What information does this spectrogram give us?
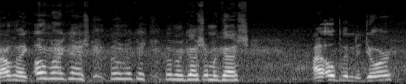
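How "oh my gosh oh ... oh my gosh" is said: high, rapid-fire repeated panic; panicked. Retold or imitated. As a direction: re-enact a kid spiralling, pitched way up. Panicking as firefighters knock.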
